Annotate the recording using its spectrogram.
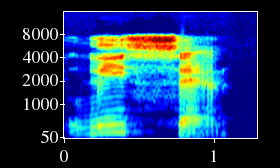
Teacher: for example you don't pronounce the t t is silent you say lis sen don't say listen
